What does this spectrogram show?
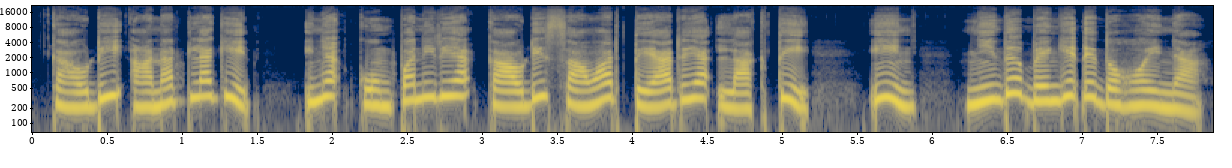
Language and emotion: Santali, fearful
